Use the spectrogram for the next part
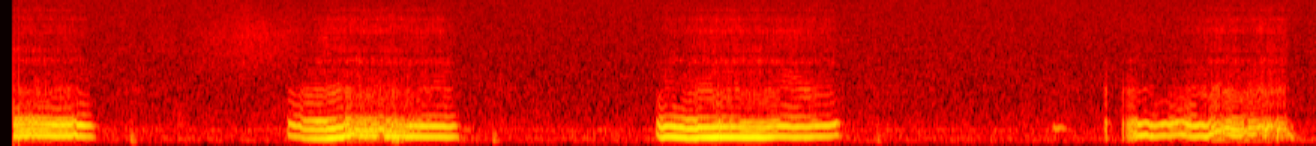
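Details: Pet cat sleeping in a small quiet room: four loud, humming, wavering breath sounds with quiet gaps between them; snoring.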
